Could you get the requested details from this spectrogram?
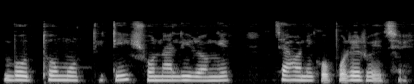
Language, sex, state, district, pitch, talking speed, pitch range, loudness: Bengali, female, West Bengal, Cooch Behar, 195 Hz, 115 wpm, 180-200 Hz, -18 LUFS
